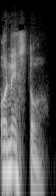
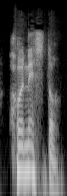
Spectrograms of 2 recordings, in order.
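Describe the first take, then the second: First: The word starts with no H sound. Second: The word starts with an audible H sound. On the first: "silent H" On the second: "pagka ipropronounce yung H"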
